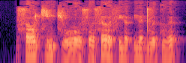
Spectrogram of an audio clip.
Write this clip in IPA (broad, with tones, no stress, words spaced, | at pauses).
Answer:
sɔː˧˥t͡ɕi˧˥nt͡ɕo˩˧ ʋoː˧˩so˧˩sɤː˥˨si˧ə̯ ʔi˧ə̯ du˧˩ə̯t̪u˩˧ə̯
